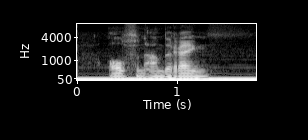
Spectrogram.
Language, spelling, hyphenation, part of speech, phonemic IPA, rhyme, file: Dutch, Alphen aan den Rijn, Al‧phen aan den Rijn, proper noun, /ˌɑl.fə(n)aːn də(n)ˈrɛi̯n/, -ɛi̯n, Nl-Alphen aan den Rijn.ogg
- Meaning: Alphen aan den Rijn (a city and municipality of South Holland, Netherlands) without city rights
